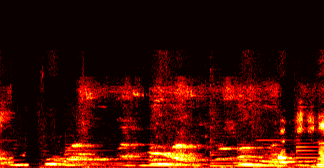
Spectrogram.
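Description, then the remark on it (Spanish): Several dogs howl together in long, wavering, overlapping tones, fairly loud, set off by a passing ambulance whose siren drones underneath. “No, es que pasa una ambulancia y empiezan a aullar todos.”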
